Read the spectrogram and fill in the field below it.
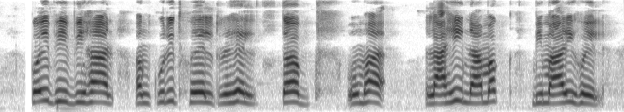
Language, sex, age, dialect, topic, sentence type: Chhattisgarhi, female, 25-30, Northern/Bhandar, agriculture, question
